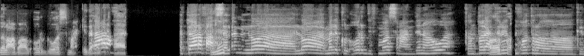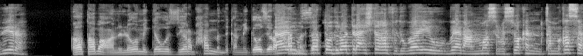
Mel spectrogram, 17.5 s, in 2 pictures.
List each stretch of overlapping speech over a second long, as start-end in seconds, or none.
none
